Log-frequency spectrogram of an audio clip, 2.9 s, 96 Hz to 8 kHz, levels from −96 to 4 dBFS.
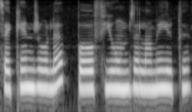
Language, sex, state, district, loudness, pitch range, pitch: Tamil, female, Tamil Nadu, Nilgiris, -13 LUFS, 245-255 Hz, 245 Hz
